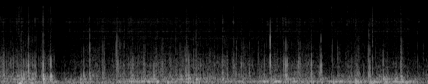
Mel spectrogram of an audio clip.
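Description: Long painted nails on both hands scratch and tap the black foam windscreen covering a microphone head, which is held in place. The result is a dense, muffled stream of quick soft thuds and scratchy brushing, heavy in low rumble with only faint bright ticks.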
